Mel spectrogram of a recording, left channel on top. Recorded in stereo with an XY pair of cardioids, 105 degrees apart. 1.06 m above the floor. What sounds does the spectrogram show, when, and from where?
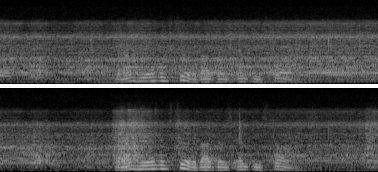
1.1 s a man speaking: 25° right, 1.2 m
